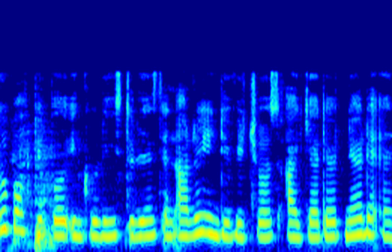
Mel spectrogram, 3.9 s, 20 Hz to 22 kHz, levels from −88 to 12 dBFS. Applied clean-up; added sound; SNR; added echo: classical method log-MMSE.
